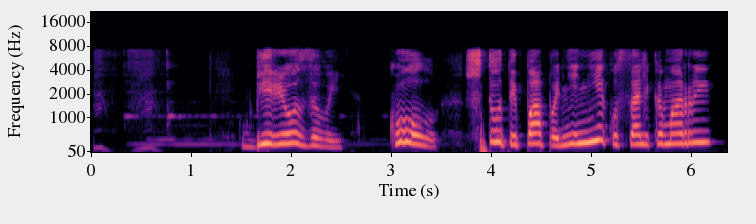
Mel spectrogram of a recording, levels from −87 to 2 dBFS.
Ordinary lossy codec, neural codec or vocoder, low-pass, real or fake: none; codec, 44.1 kHz, 7.8 kbps, Pupu-Codec; 7.2 kHz; fake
